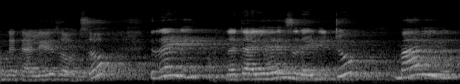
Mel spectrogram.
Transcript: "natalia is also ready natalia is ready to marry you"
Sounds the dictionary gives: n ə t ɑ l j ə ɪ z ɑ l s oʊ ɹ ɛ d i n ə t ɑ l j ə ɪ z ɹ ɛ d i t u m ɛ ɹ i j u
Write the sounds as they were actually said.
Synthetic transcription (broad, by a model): n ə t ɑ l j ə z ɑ n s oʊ ɹ ɛ d i n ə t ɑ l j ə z ɹ ɛ d i t u m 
